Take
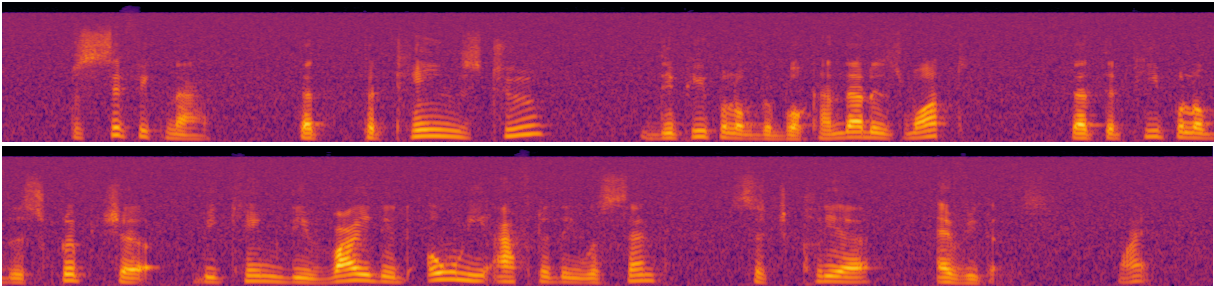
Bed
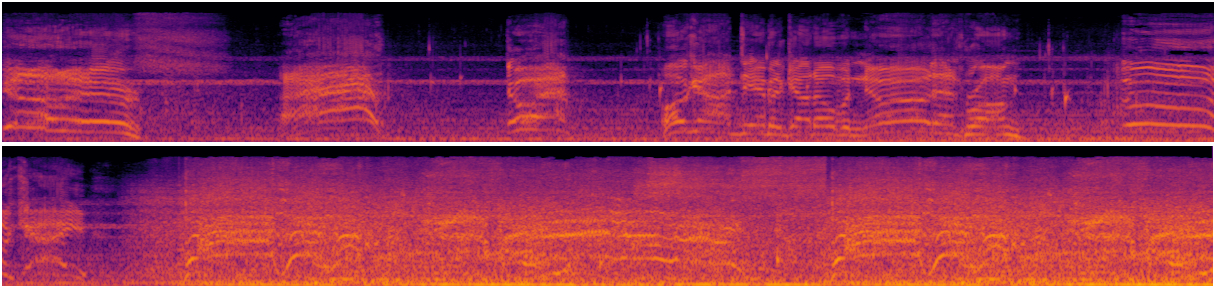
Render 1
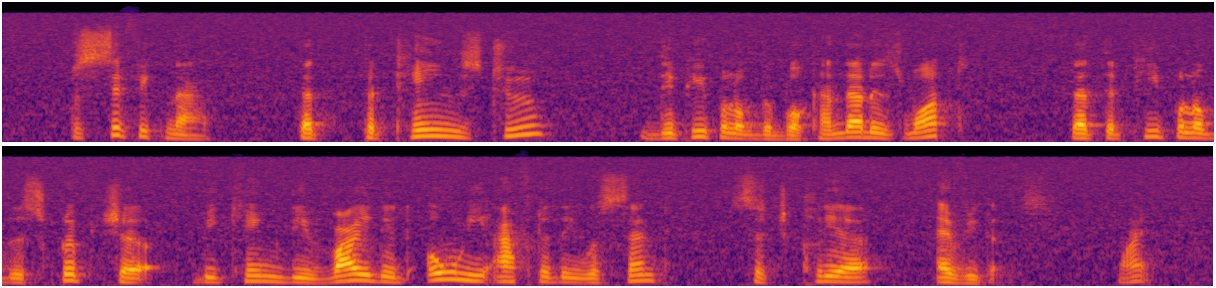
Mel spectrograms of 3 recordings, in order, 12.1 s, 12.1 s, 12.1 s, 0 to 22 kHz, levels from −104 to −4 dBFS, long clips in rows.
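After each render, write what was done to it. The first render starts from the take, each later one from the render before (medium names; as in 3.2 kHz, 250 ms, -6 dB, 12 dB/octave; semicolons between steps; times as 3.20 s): noise reduction 8 dB, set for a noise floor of -44 dBFS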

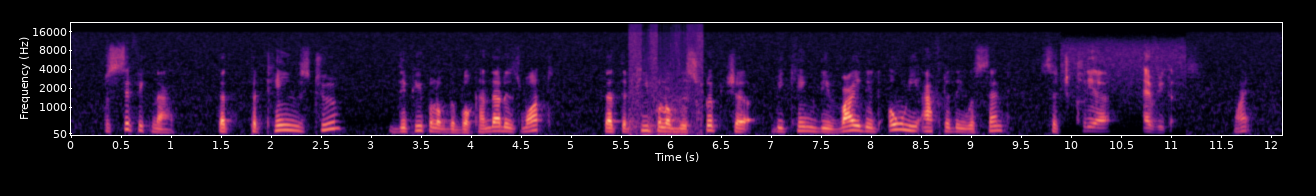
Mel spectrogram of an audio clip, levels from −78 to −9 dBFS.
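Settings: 2.64–3.31 s: peaking EQ 490 Hz -10.5 dB 1.1 oct; 5.58–6.33 s: jump at every zero crossing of -28.5 dBFS; 9.90–11.16 s: frequency weighting ITU-R 468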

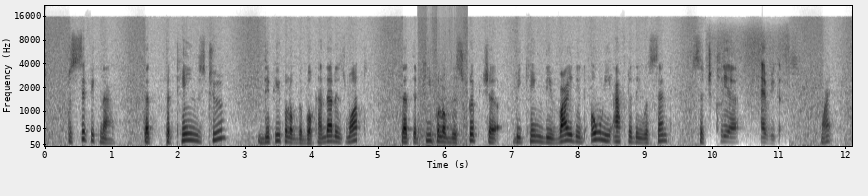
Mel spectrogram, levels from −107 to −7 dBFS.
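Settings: transient shaper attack +3 dB, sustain -2 dB; upward compressor, threshold -24 dBFS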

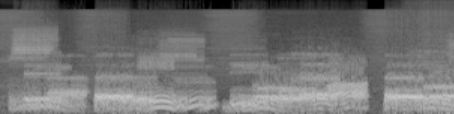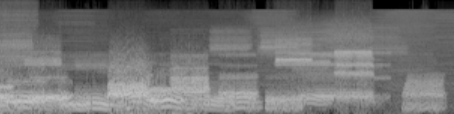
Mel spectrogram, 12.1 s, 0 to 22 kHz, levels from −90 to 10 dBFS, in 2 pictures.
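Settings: every event in the spectrogram widened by 480 ms; hard clipper -13 dBFS, distortion -9 dB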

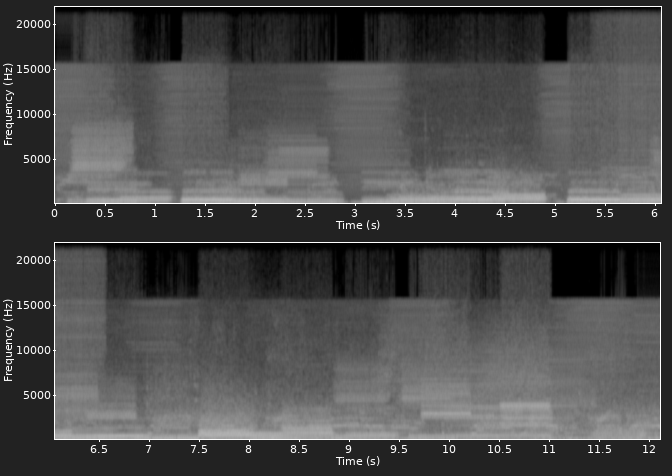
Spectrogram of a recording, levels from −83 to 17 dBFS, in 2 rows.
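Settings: add bed +6 dB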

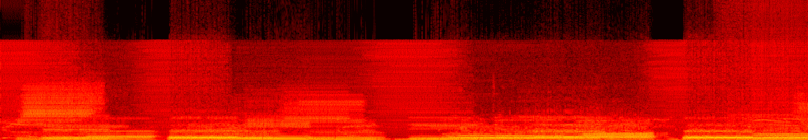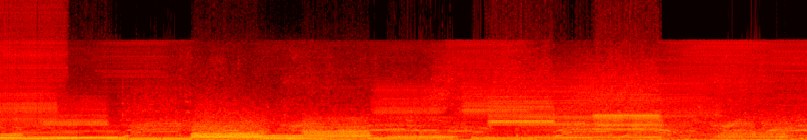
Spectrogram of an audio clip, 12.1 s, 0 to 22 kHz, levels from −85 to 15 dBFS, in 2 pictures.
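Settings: trim -7 dB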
